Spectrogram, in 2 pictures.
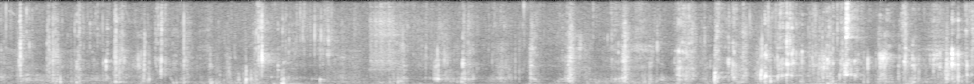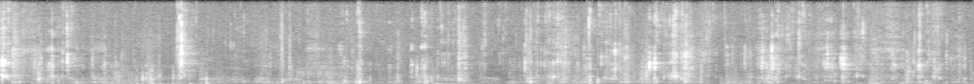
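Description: Close-miked eating of a cheeseburger: biting and chewing, heard as a run of irregular mouth clicks and smacks.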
